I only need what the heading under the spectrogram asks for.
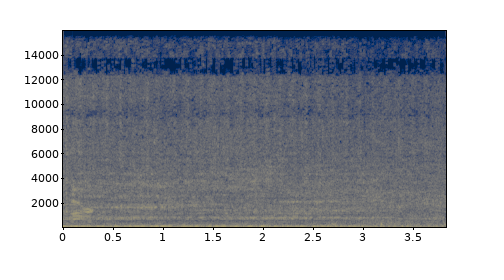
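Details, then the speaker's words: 1967 Ford Mustang GT350-style replica, 289 V8 with automatic, restored, from Arizona: fires right up with key and a couple of pedal pumps, then deep, steady idle burble with even exhaust pulse, no knocks or misses. Normal idle, good compression. "so key in couple pumps fires right up very very reliable listen to the motor"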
